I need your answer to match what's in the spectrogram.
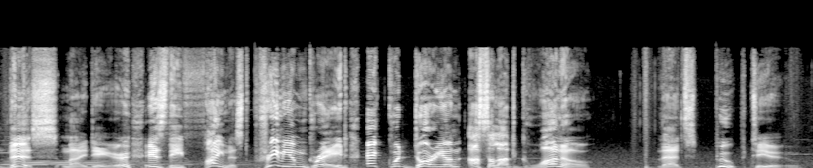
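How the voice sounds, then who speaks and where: A man's voice: high-pitched, wildly swooping pitch, slow, bright, forceful tone, full character voice. A goofy, clueless cartoon dad, proud and pompously enthusiastic. His delivery swings wildly up and down, with music playing behind him. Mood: proud, gleeful. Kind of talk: cartoon voice acting.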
